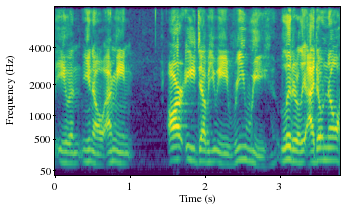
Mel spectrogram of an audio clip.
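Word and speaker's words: REWE: how you would even you know i mean r-e-w-e re-we literally i don't know how to like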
